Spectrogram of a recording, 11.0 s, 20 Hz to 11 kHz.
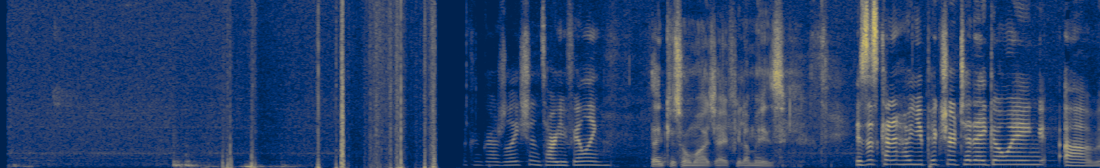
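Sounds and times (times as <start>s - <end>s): sharp thumps and knocks: 1.8s - 4.4s.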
